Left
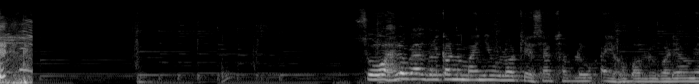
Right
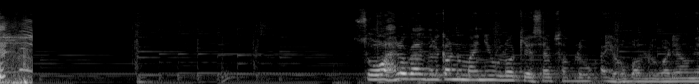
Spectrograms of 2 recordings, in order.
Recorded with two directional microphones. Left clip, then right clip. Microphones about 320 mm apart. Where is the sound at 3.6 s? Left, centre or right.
Centre.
